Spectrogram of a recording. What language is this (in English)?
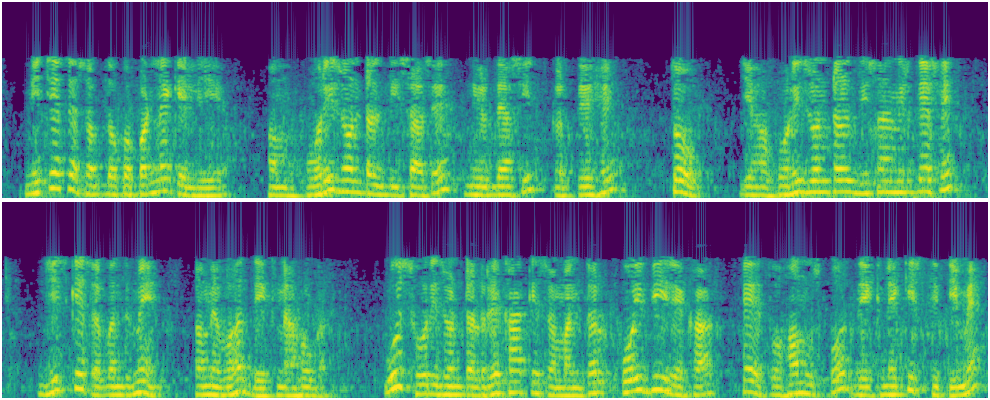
Hindi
